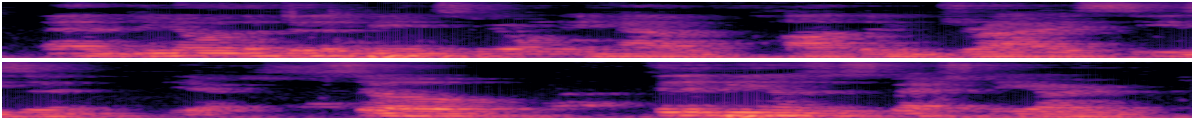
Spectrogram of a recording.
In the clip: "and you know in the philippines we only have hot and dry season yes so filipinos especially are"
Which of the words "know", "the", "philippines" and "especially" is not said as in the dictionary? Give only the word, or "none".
none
